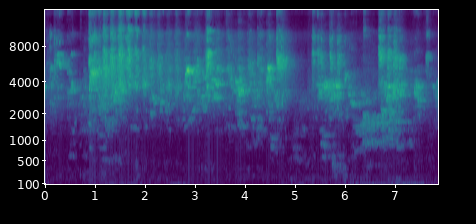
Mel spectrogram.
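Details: Morning feeding time in a budgie colony: a sustained chorus of high chirping and chatter, briefly dipping near the middle before resuming.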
